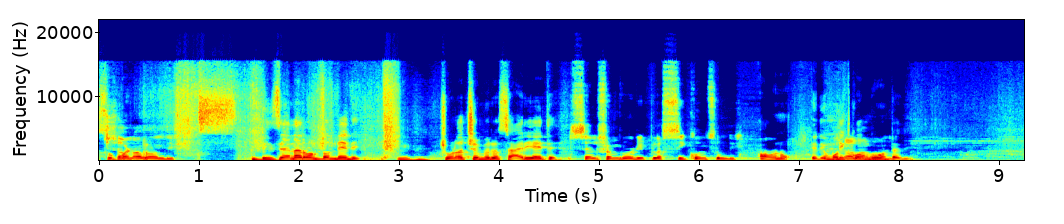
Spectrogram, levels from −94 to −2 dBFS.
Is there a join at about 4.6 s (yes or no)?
no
